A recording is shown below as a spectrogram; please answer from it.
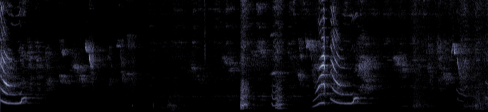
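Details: Talking parrot kept as a pet, mixing curved, swooping harmonic calls with sharp clicks and breathy chatter over low background hiss.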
